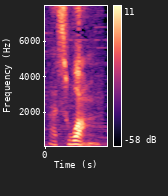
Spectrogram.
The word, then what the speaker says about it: Asuang: I completely forgot that we have a god named Aswang in Bicol, and it is spelled as A-S-U-A-N-G, Aswang.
